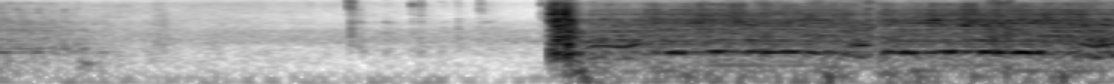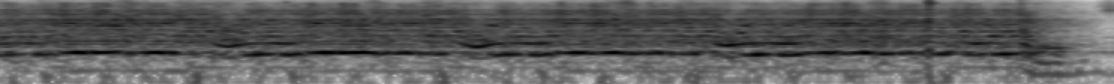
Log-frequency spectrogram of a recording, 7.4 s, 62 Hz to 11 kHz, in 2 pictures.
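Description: A 1970 Oldsmobile Toronado with a 455 engine, long abandoned, cranks briefly after a quiet stretch, then catches and roars into a loud, steady idle that holds close and rough through the rest.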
